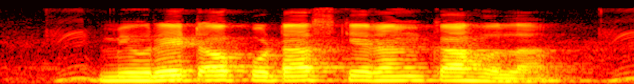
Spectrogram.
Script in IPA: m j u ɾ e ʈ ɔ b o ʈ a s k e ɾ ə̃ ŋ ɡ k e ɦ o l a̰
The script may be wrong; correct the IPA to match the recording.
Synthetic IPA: m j u ɾ e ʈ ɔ p o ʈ a s k e ɾ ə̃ ŋ ɡ k a ɦ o l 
